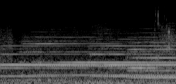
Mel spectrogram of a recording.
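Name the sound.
carillon bells playing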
